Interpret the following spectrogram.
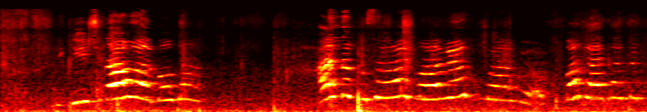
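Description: A child's high-pitched voice, drawn out in three phrases of a second or two each, with no words the recogniser could make out.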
